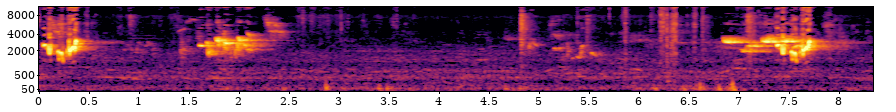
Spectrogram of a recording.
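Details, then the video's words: Wild-caught, untrained bulbuls from Mandali, Iraq, kept caged in their first isolation after capture, give short bright chattering phrases near the start, middle and end, separated by quiet stretches with low indoor rumble. "بلابل وحشيات خامات كاع منفذ مندلي لسانات روعه"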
